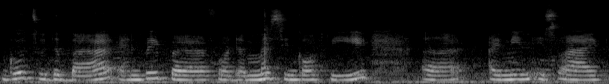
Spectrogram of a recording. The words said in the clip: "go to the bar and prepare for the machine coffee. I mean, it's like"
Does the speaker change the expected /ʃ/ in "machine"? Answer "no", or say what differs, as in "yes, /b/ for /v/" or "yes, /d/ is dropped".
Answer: yes, /s/ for /ʃ/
